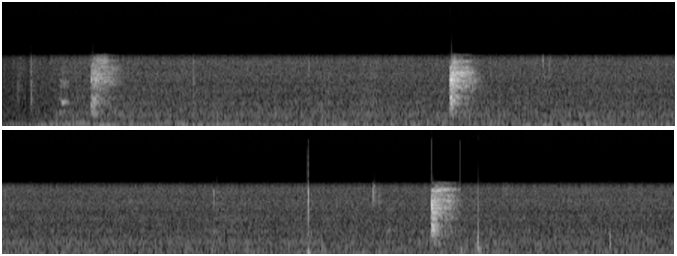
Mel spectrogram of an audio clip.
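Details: Three brief, sharp sneezes spaced several seconds apart against a steady background hiss; sneezing.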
